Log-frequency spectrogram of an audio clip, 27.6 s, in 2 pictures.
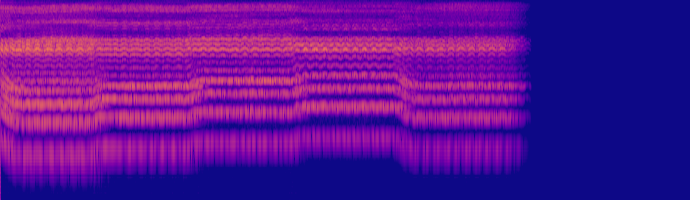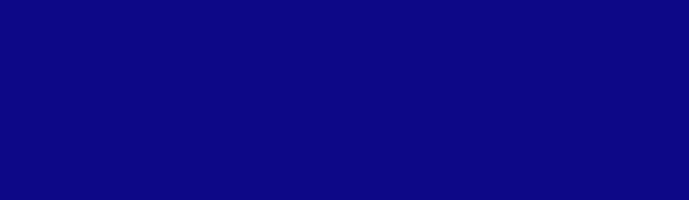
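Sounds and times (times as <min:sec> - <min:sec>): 
tenor singing: 0:00.0 - 0:10.5.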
